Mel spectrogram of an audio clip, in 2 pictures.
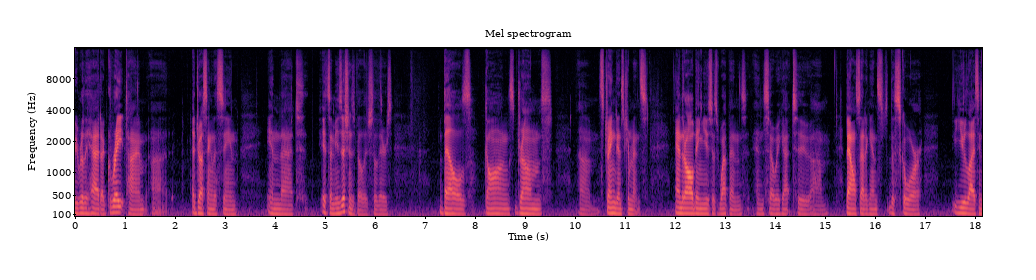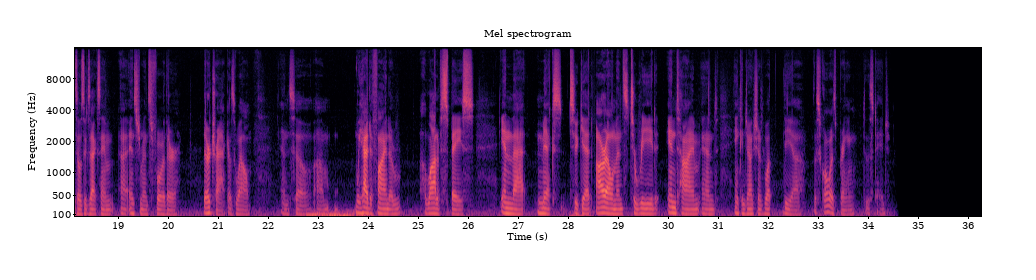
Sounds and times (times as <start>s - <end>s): Speech: 0.0s - 6.4s, 7.3s - 17.0s, 17.6s - 34.6s.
